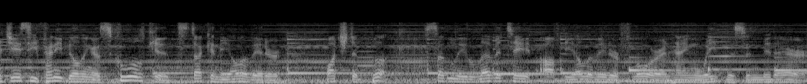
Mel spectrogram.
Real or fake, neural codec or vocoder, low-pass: real; none; 7.2 kHz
